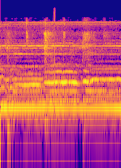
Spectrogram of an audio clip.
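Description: A cappella vocal group holding a sustained chord without words. The upper parts shift to new notes about a second in, over a steady bass voice, with a few mouth-drum hits.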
